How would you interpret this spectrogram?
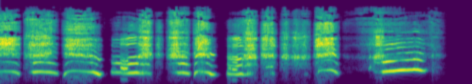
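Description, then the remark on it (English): A series of sharp, voiced gasps of horror as a fleeing person is tackled around the waist and falls heavily to the ground in a field. About eight quick, strained breaths come in a choppy rhythm, ending in one longer, higher, drawn-out gasp. “Oh, dear God! I gasped out in utter horror.”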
